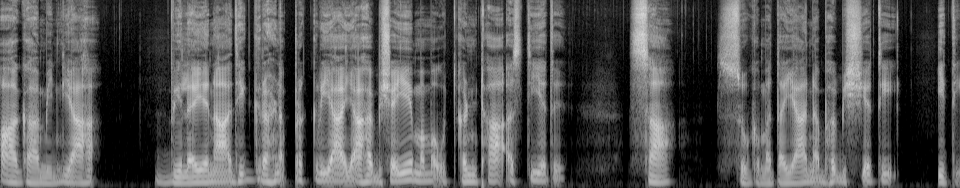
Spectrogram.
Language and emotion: Sanskrit, fearful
